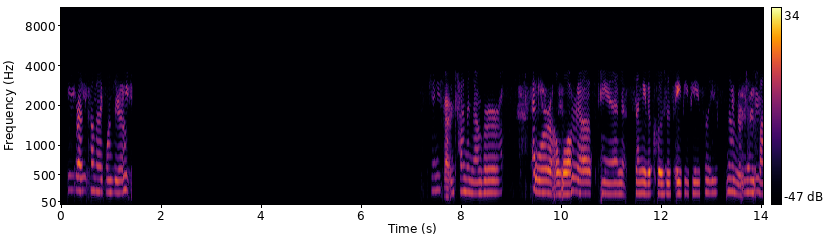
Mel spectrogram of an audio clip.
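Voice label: EMS Dispatch, p25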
